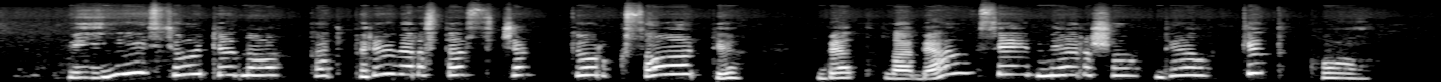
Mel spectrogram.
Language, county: Lithuanian, Panevėžys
